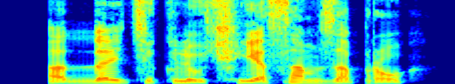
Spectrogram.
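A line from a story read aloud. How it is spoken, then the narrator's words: Displeased grumbling. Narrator (Russian): буркнул недовольный полицейский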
